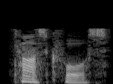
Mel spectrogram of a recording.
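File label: "task force", English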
